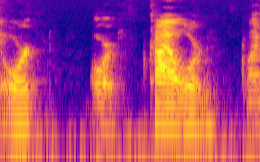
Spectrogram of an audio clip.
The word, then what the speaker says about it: Ort: I always say his name wrong. 35 of 99. Milwaukee. Nice autograph there. Joseph O-R-T.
